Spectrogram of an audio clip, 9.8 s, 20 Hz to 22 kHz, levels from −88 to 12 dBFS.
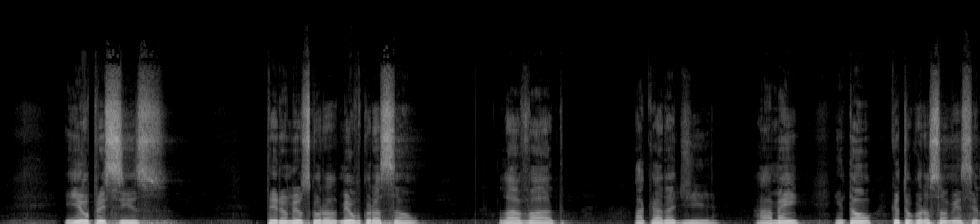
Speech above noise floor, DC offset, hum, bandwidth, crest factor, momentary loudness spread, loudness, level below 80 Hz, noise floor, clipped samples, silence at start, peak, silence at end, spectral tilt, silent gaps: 48 dB; under 0.1%; none; 15.5 kHz; 16 dB; 16 LU; -20 LUFS; -46 dBFS; -67 dBFS; under 0.1%; 0.65 s; -4 dBFS; 0 s; -7 dB/octave; none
